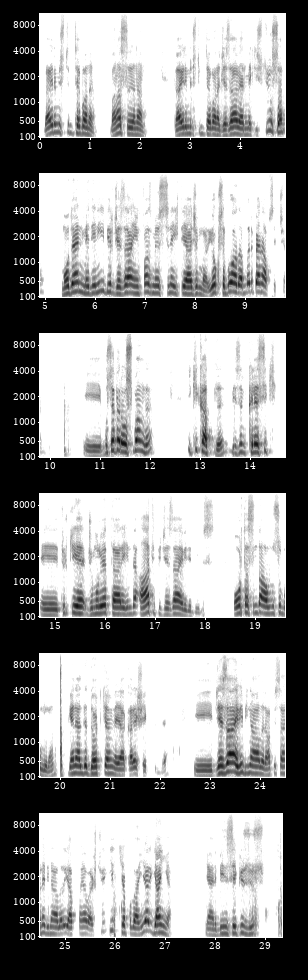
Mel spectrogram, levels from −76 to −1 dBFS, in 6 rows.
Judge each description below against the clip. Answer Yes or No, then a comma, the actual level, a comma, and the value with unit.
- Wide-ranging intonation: No, average, 4.1 semitones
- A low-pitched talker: No, high, 190 Hz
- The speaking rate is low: No, average, 125 wpm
